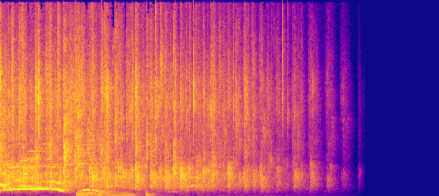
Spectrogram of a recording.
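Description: Small bar audience applauding and cheering at the end of a live song, with a short low sustained instrument note about a second and a half in. The applause thins and fades out to silence near the end.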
